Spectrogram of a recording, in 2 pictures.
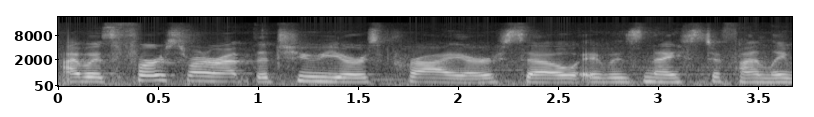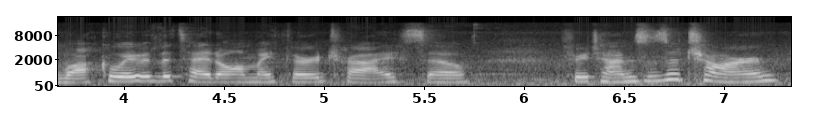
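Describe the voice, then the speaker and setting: A woman's voice: mid-range voice, moderate pace. A young woman giving poised, explanatory pageant answers in an interview. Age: young adult. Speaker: pageant titleholder being interviewed. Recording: noisy room ambience.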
